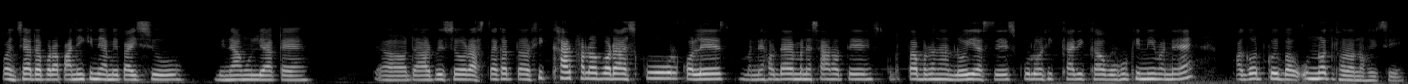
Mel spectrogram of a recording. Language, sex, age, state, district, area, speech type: Assamese, female, 45-60, Assam, Udalguri, rural, spontaneous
